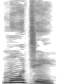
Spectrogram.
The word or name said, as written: ಮೋಚೆ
